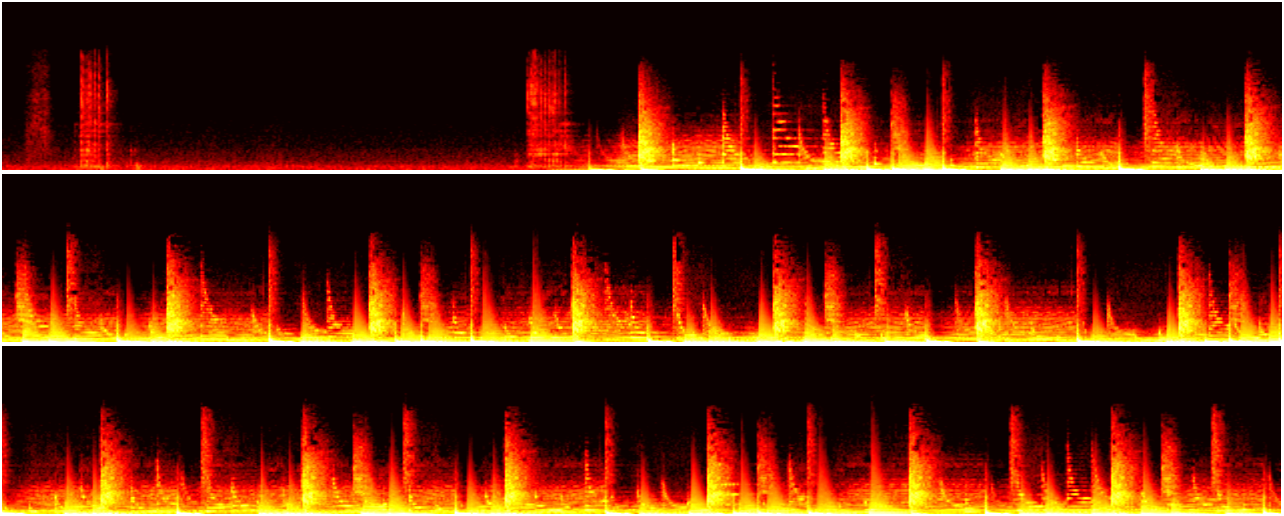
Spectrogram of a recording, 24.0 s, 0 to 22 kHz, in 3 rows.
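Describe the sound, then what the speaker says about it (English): Hand tap cutting M6 threads into drilled holes in a throttle body adapter that mounts a 65mm LX5 throttle body on a 3500 V6 gives a loud run of quick, rhythmic ratcheting clicks and creaks, steady and unbroken. "So now I'm ready to cut some threads in there. Now I got my holes drilled, just gotta tap them."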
